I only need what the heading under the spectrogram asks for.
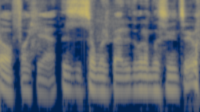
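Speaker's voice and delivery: low, hushed, awed, sometimes fast.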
